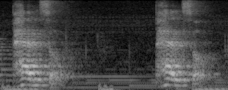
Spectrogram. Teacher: Pencil. Well, yes, the schwa sound is on the I because I'm saying pencil.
